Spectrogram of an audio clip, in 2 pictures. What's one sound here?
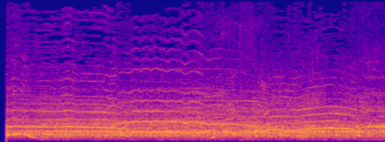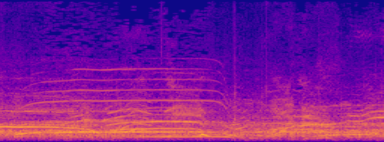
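A large crowd cheers and screams with excitement.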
